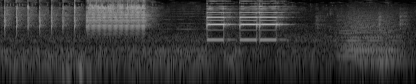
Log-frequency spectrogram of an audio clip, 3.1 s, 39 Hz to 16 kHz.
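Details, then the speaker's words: AMD 386 DX/40 motherboard under repair: a short burst of high beeps at power-on, a picture appears on screen, then the board resets and loops repeatedly after POST; cause unknown. "yeah okay it's booting up and then it's rebooting but we have a picture on screen"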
